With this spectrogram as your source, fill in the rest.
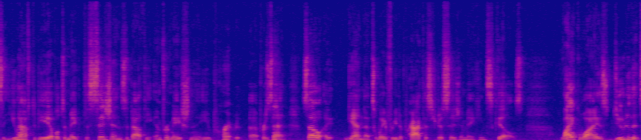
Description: A man gives a speech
